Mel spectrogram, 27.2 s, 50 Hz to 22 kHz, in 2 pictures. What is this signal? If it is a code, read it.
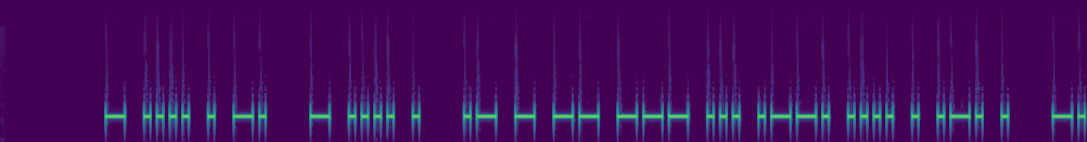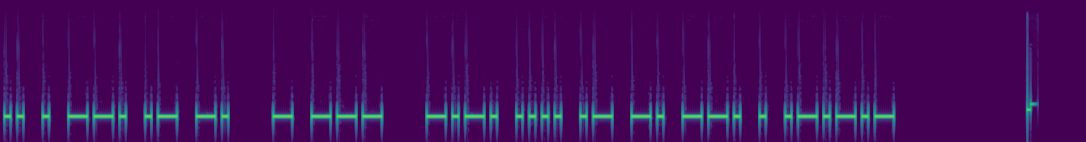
Morse code, heard as a keyed tone, about 15 wpm, 700 Hz. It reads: THEN THE ATMOSPHERE BEGAN TO CHANGE.
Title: Sentences from Top 1600 Words 15wpm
